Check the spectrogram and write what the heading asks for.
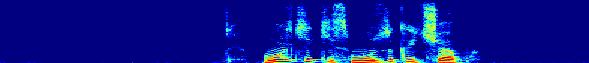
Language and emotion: Russian, neutral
